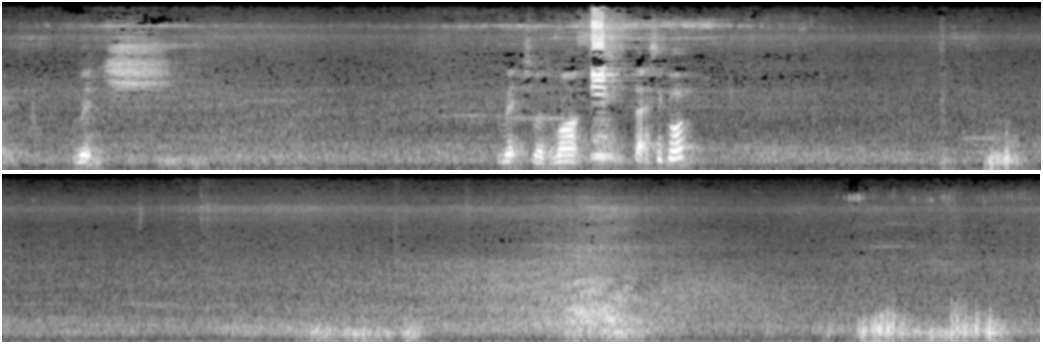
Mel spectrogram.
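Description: Cars drive past on a nearby road, one after another.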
